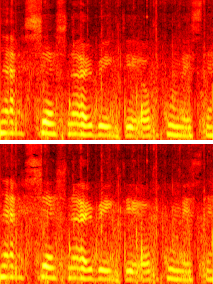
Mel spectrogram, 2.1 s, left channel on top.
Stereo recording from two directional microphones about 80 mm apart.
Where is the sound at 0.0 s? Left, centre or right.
Left.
